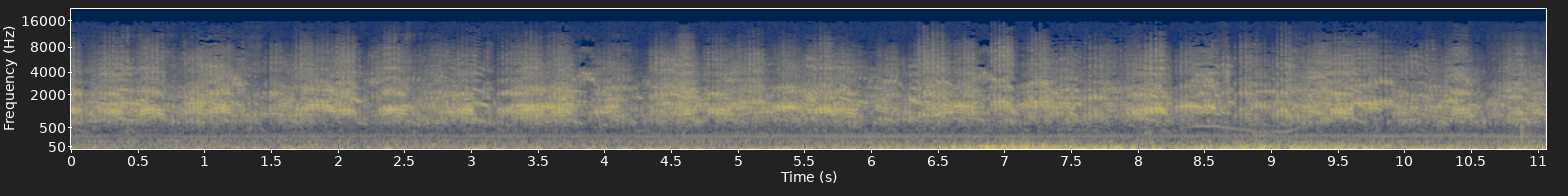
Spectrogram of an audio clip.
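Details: Wild Demoiselle Cranes, first-year juveniles with adults, wintering in Rajasthan, India, taking off in huge numbers; dense overlapping chorus of rolling, trumpeting calls from many birds, continuous throughout, with a steady low hum beneath.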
